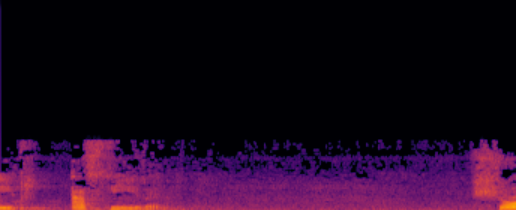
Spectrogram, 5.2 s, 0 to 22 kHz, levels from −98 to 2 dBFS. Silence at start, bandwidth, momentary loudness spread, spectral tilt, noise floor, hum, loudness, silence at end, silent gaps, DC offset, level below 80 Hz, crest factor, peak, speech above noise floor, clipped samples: 0 s; 7.6 kHz; 21 LU; -5 dB/octave; -54 dBFS; none; -35 LUFS; 0 s; none; under 0.1%; -66 dBFS; 24 dB; -12 dBFS; 20 dB; under 0.1%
